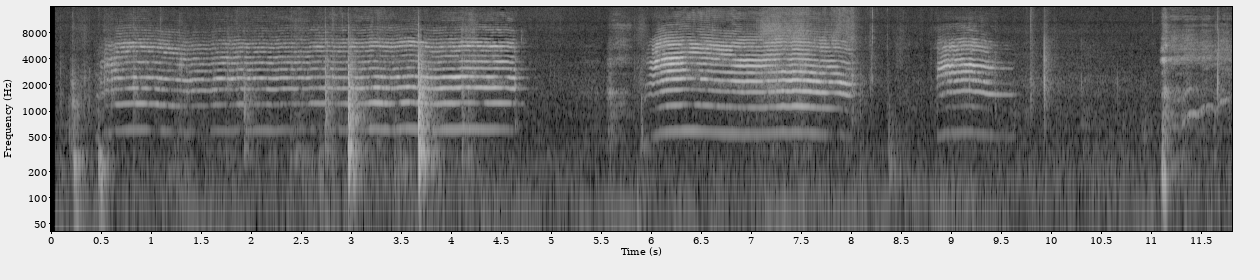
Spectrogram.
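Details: Male cat giving long drawn-out meows while sniffing another cat, three sustained harmonic-rich wails, the first about four seconds long, a second slightly falling one, then a short one, with clicks and rustles indoors.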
